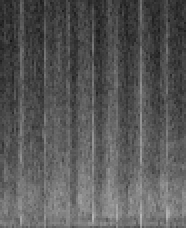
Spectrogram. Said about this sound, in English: We should also praise where we have to give some praises. Okay, so once again, let's clap for our government.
